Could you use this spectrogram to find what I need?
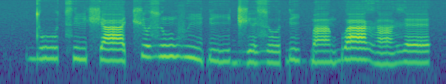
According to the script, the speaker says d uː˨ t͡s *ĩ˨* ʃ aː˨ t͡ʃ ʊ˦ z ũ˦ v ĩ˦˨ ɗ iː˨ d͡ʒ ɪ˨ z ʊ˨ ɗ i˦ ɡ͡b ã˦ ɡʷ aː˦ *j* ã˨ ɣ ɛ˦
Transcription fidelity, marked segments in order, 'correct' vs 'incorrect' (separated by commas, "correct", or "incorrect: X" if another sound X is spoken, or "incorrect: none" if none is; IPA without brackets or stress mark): correct, incorrect: ɣ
